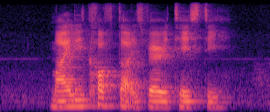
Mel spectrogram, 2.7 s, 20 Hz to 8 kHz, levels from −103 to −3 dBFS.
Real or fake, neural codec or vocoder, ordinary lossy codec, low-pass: real; none; none; 7.2 kHz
